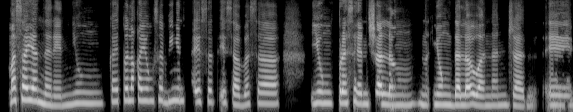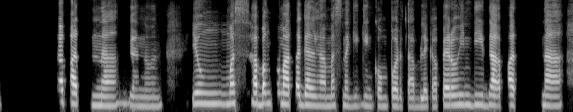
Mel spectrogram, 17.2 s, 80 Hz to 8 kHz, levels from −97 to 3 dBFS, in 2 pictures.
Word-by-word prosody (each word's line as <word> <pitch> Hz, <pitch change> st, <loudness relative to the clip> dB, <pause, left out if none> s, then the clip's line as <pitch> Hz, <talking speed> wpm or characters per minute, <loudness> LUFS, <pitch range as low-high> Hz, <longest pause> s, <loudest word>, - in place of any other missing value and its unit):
Masaya 310 Hz, 0 st, +4 dB
na 235 Hz, -4 st, -1 dB
rin, 205 Hz, +1 st, -7 dB
yung 245 Hz, 0 st, -7 dB
kahit 285 Hz, +1 st, -6 dB
wala 305 Hz, 0 st, +1 dB
kayong 300 Hz, -1 st, -3 dB
sabihin 300 Hz, 0 st, -5 dB
sa -, -, -23 dB
isa't 275 Hz, -1 st, -7 dB
isa 225 Hz, -5 st, -4 dB
basta 235 Hz, +1 st, -3 dB, 0.5 s
yung 250 Hz, 0 st, -3 dB
presensiya 245 Hz, -3 st, +1 dB
lang 215 Hz, +2 st, -4 dB, 0.2 s
niyong 220 Hz, -1 st, -3 dB
dalawa 215 Hz, -1 st, +3 dB
nandiyan 210 Hz, -1 st, -6 dB
eh, 210 Hz, -1 st, -4 dB, 0.9 s
sapat 275 Hz, -4 st, +7 dB, 0.2 s
na 200 Hz, -1 st, +1 dB, 0.2 s
ganun. 195 Hz, -1 st, -6 dB, 0.4 s
Yung 240 Hz, -1 st, -1 dB
mas 245 Hz, 0 st, +1 dB
habang 240 Hz, +1 st, +7 dB
tumatagal 225 Hz, -3 st, +5 dB
nga 195 Hz, -, +1 dB
mas 205 Hz, +1 st, -4 dB
nagiging 195 Hz, 0 st, -8 dB
komportable 190 Hz, -2 st, -3 dB
ka. 185 Hz, -, -3 dB
Pero 210 Hz, 0 st, +5 dB
hindi 220 Hz, 0 st, -3 dB
dapat 210 Hz, +1 st, +5 dB, 0.4 s
na 200 Hz, 0 st, +3 dB
220 Hz, 120 wpm, -23 LUFS, 205-245 Hz, 0.9 s, sapat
